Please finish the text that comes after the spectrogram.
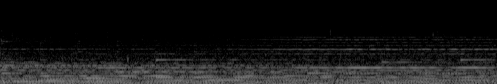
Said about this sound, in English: The raindrops are cool and so refreshing. As those drops meet your skin, you allow your head to fall back.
